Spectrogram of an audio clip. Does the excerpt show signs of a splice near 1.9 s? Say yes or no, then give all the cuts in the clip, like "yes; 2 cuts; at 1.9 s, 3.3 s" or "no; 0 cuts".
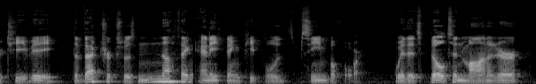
yes; 1 cut; at 1.9 s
